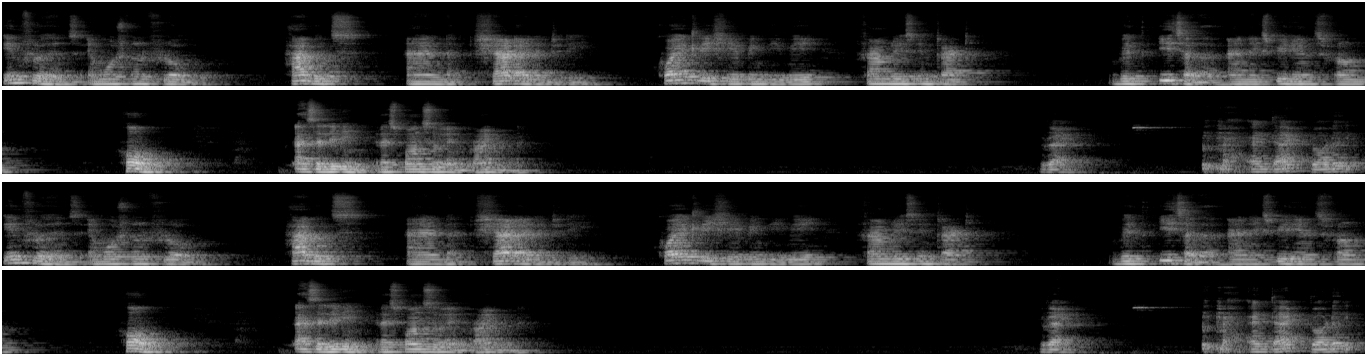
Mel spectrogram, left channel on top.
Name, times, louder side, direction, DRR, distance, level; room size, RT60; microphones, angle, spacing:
voice 1, 0.0-1.9 2.8-3.5 4.0-5.8 6.6-8.3 8.6-9.7 11.1-13.7 14.8-15.2 16.5-18.8 24.9-25.1, left 1 dB, 70° left, -3 dB, 1.0 m, -24 dB
voice 2, 24.0-24.4 25.6-27.1, right 2 dB, 45° right, -1 dB, 0.7 m, -27 dB
7.4 x 3.2 x 4.8 m, 1.0 s
head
